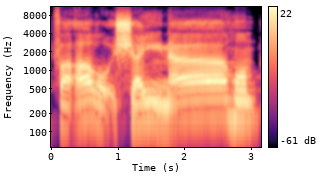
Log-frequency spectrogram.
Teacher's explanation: نون کے اوپر کھڑی زبر ہے اس کو 2 حرکات لمبا کر کے پڑھیں گے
